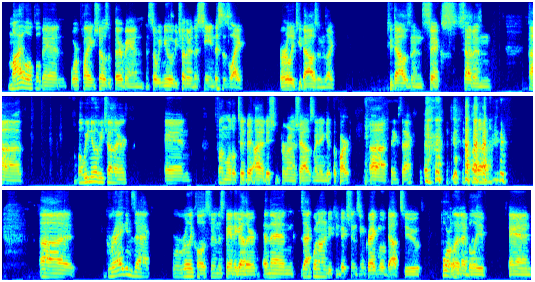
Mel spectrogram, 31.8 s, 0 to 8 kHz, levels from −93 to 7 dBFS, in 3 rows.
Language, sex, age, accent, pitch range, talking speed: English, male, 20-39, American, 100-120 Hz, 155 wpm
